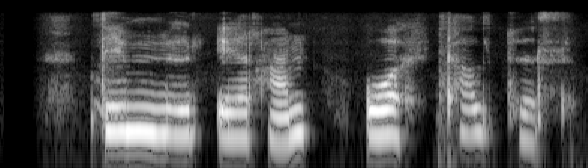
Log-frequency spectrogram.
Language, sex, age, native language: Icelandic, male, 6, Icelandic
